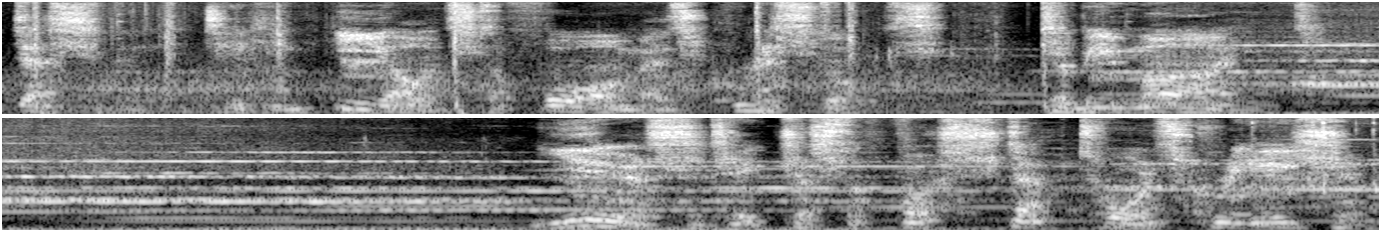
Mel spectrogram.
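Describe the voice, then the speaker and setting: Low, slow, grandiose villain acted by a man. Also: animated. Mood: grandiose, brooding. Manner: theatrical, pompous, deliberate. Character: grandiose older male former professor, godlike cosmic villain. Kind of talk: dramatic monologue in audio drama. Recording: roomy, distant echo under loud music.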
